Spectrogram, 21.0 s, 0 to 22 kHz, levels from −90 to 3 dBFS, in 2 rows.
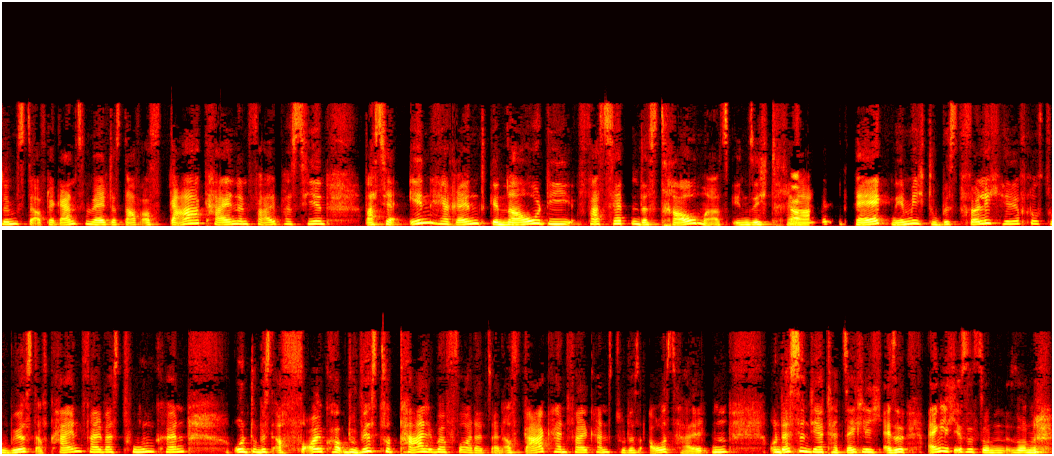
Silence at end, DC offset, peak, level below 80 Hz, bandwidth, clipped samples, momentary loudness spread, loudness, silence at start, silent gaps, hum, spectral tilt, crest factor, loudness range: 0 s; under 0.1%; 0 dBFS; -60 dBFS; 12.5 kHz; under 0.1%; 9 LU; -17 LUFS; 0 s; none; none; -5 dB/octave; 16 dB; 4 LU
